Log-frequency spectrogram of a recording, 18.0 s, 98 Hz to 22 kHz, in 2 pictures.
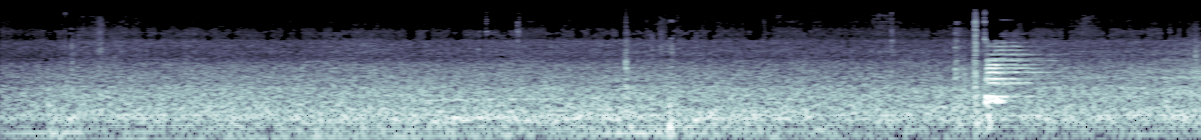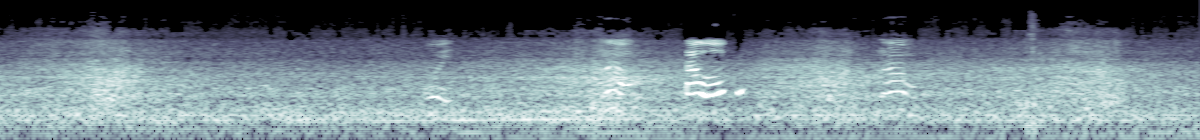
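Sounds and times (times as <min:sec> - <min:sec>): street traffic noise: 0:00.0 - 0:18.0
car horn toot: 0:07.3 - 0:08.0.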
